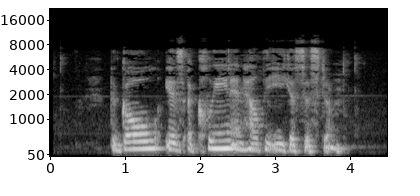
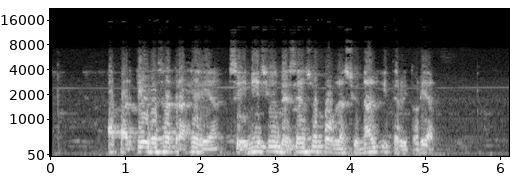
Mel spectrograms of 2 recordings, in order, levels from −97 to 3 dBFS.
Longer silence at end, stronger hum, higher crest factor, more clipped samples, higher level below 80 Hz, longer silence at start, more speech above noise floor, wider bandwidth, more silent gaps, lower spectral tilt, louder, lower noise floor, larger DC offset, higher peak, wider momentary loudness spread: second, 0.55 s vs 1 s; neither; about the same, 14 dB vs 12 dB; neither; second, -64 dBFS vs -42 dBFS; about the same, 0.8 s vs 0.75 s; first, 39 dB vs 34 dB; about the same, 7.8 kHz vs 7.6 kHz; neither; second, -5.5 dB/octave vs -7 dB/octave; second, -20 LUFS vs -12 LUFS; first, -58 dBFS vs -45 dBFS; neither; second, -6 dBFS vs 0 dBFS; first, 11 LU vs 6 LU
